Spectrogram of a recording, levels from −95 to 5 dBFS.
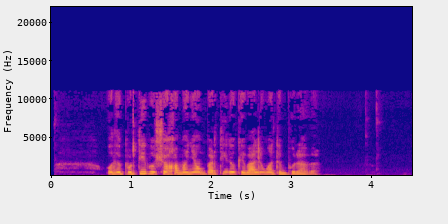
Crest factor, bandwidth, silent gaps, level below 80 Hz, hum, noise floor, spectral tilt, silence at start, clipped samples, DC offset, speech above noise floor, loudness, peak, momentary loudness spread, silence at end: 18 dB; 11.5 kHz; none; -62 dBFS; none; -64 dBFS; -5.5 dB/octave; 0.7 s; under 0.1%; under 0.1%; 41 dB; -23 LUFS; -6 dBFS; 7 LU; 1.15 s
